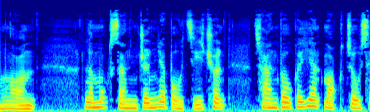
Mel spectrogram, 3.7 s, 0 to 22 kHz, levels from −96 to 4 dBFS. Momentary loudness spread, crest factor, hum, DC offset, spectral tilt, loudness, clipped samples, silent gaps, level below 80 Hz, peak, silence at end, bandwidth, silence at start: 6 LU; 14 dB; none; under 0.1%; -6.5 dB/octave; -27 LUFS; under 0.1%; none; -54 dBFS; -12 dBFS; 0 s; 14 kHz; 0 s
